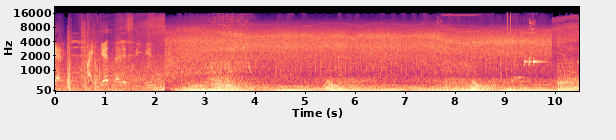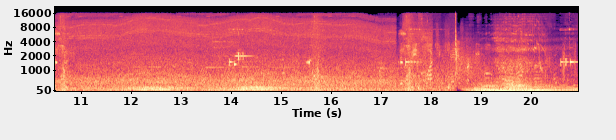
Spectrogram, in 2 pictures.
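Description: A small drone whirs and buzzes steadily.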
